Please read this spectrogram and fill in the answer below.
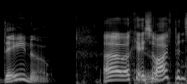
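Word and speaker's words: Dano: found out recently his name is paul it's pronounced deno oh okay so i've been saying it right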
